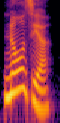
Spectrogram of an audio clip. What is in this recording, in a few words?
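"nausea", British English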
